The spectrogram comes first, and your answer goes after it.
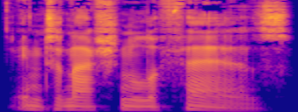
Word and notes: international affairs: British English

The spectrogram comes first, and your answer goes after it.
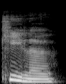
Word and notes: kilo: British English

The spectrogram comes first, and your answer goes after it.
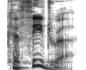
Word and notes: cathedra: British English

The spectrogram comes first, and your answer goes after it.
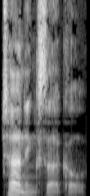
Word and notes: turning circle: British English

